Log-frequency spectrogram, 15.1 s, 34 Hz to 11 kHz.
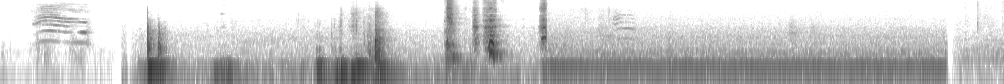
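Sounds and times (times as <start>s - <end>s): cat meowing: 0.5s - 1.5s, 9.1s - 9.6s.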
